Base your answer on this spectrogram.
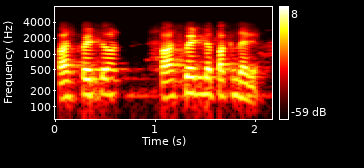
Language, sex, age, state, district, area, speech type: Kannada, male, 18-30, Karnataka, Uttara Kannada, rural, conversation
